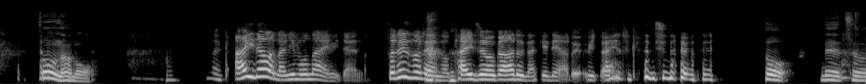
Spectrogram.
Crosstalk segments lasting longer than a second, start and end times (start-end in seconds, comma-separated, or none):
none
